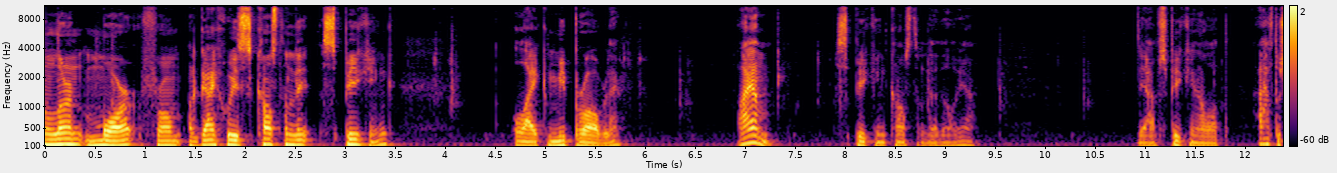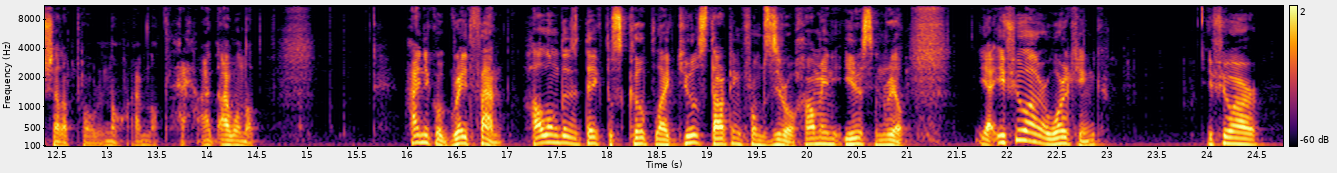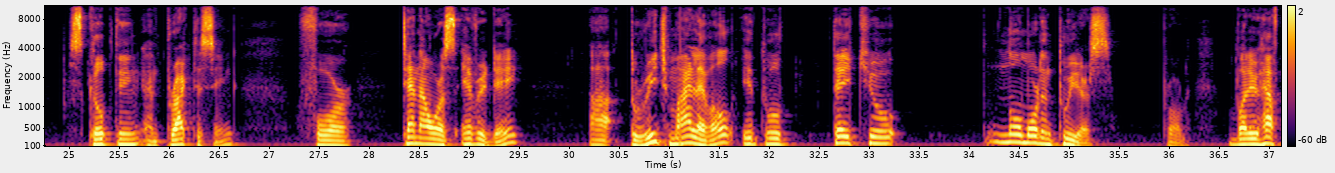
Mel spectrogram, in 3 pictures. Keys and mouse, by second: 7.8-23.1 drag, 23.6-24.8 drag, 26.0-37.1 alt+drag.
